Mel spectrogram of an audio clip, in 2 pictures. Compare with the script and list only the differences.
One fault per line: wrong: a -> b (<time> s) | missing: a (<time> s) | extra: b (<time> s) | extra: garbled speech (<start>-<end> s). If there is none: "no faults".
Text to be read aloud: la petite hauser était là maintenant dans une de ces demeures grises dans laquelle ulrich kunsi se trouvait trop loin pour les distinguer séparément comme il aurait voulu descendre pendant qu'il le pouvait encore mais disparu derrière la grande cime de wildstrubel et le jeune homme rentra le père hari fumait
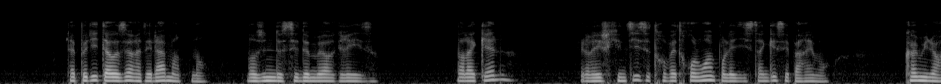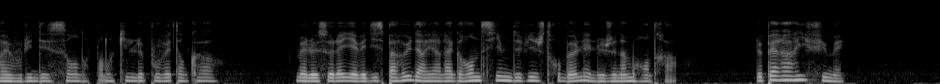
extra: le soleil avait (12.5 s)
